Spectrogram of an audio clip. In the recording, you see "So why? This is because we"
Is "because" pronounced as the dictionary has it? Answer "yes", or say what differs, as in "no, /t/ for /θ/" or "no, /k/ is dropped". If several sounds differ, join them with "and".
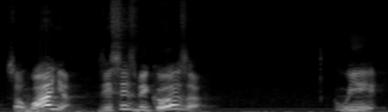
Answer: yes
